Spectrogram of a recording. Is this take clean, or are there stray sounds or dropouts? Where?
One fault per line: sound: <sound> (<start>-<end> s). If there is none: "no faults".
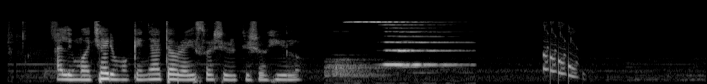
sound: squeak (3.2-4.8 s)
sound: chirp (5.4-5.9 s)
